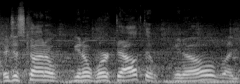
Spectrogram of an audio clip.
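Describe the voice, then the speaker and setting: A man's voice: high voice, quick pace, a crowd in the background. A middle-aged man being interviewed in a casual chat, rambling in laid-back skater slang. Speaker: guest, skate park builder. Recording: music playing behind the voice.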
